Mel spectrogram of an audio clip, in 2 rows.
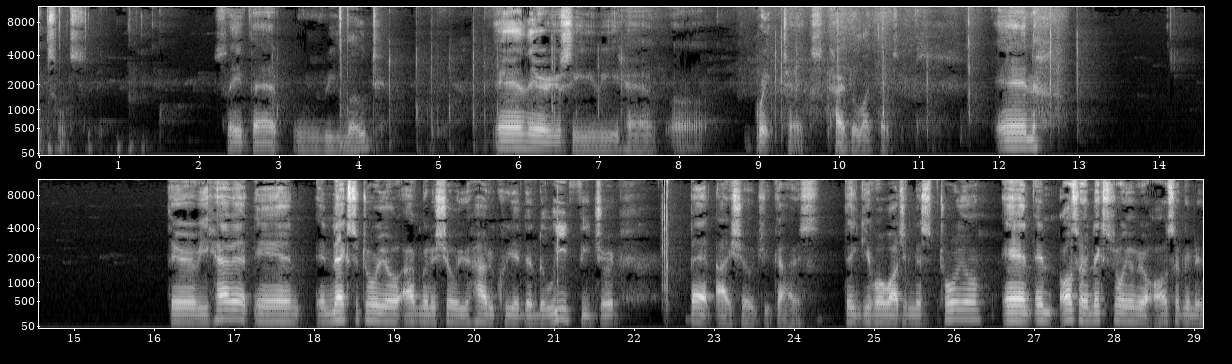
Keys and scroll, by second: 0.5 ctrl+s.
